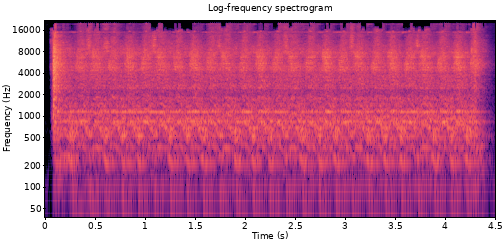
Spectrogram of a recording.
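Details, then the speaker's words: 86 first start in months on newly configured aftermarket ECU: even starter churning over four seconds with no catch; cranks but won't fire because crank position sensor was set as reluctor instead of Hall effect. "didn't crank on the first try, but there was a pretty good reason for that."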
